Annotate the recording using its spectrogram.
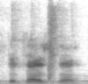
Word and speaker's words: Bethesda: Is it Bethesda? Sorry, Bethesda? – It's Bethesda. Bethesda.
